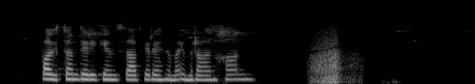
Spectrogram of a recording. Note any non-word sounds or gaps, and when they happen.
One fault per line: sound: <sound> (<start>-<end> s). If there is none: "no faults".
sound: whoosh (3.1-3.7 s)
